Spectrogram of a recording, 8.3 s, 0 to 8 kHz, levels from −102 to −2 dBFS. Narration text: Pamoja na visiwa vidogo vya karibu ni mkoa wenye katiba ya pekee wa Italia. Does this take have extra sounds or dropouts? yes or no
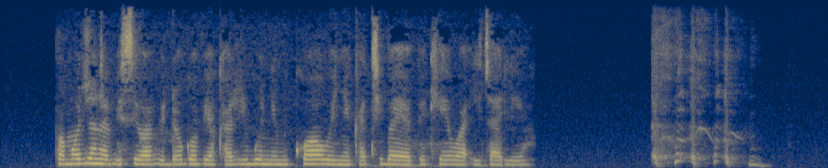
yes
